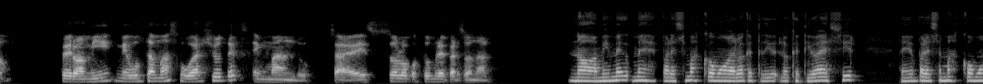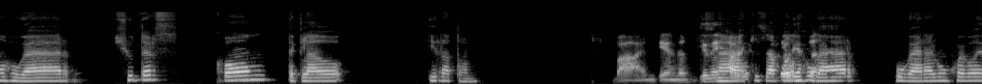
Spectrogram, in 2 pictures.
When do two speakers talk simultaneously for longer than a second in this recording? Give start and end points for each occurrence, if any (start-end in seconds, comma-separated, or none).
16.8-18.1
